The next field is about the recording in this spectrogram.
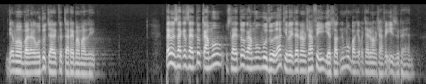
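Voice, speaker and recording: A man's fairly high voice with a Madurese accent, very fast and lively in intonation. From Madura, Indonesia. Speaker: Islamic preacher. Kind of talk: religious Q&A lecture.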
